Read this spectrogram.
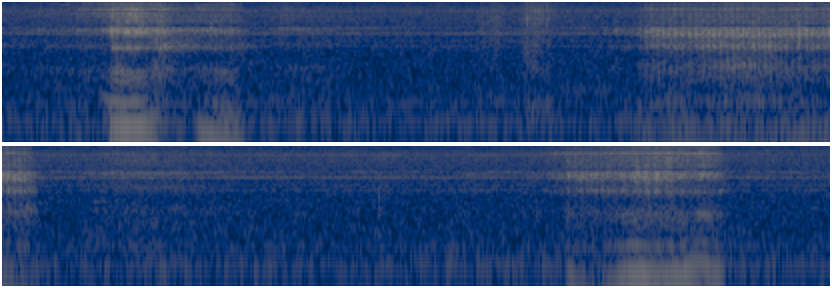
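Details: Sleeping Rottweiler dog snoring: three rough, rattling snores at about eight-second intervals with quiet breathing between them; ordinary snoring.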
